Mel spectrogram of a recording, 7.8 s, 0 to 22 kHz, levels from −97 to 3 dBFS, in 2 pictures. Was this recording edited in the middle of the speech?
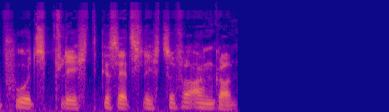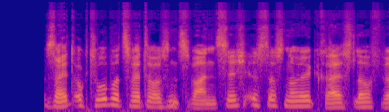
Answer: no; 0 cuts

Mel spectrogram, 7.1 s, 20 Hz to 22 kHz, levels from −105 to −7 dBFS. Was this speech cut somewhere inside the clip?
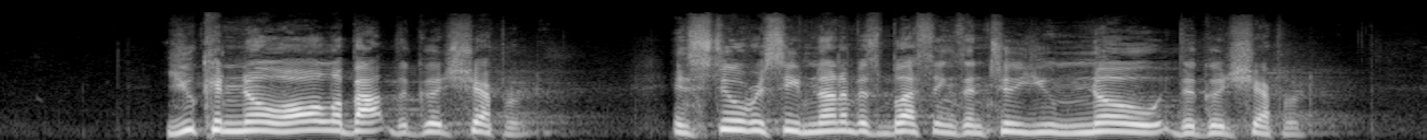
no; 0 cuts

